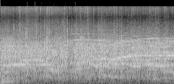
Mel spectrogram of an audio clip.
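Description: Dense, steady clapping from a crowd at a village ceremony honouring an art teacher, sustained and fairly loud throughout with no pauses.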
